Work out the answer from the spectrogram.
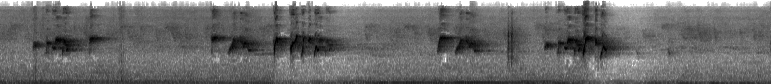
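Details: Sweet song of a merbah lekir bulbul: repeated liquid, bubbling phrases every couple of seconds, each a quick cluster of warbled notes, with occasional sharp clicks between them.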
